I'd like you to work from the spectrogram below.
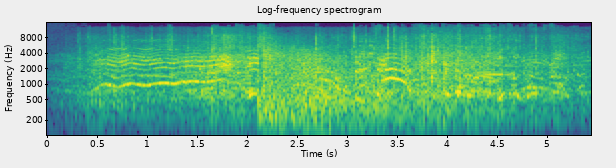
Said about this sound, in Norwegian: For mange nordmenn er dette lyden av den spanske krisa. Rasende spanjoler som protesterer i gatene mot nyfattigdom, arbeidsledighet og bolignød.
